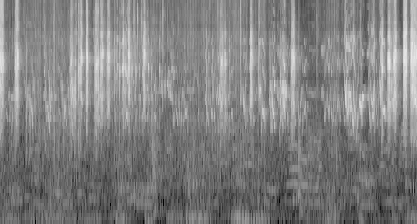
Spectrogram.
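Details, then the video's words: Budgies talk to each other in a continuous mix of sharp high chirps, clicks and warbled notes that swell and fade, with quiet background music. "Budgies birds speak to each other Beautiful Budgies talking sounds"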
